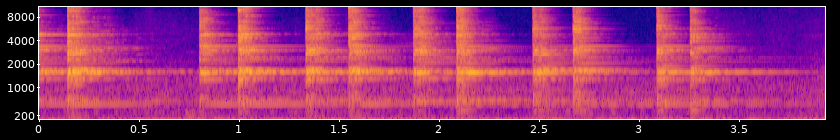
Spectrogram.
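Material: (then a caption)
Steel. After refitting the rear wheel of a Yamaha Tenere 700, the steel spokes are tapped one after another, giving 11 short, bright metallic pings with a clear tone around 1.6 kHz that fade quickly. The spokes all ring roughly the same, meaning the spoke tension is even.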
